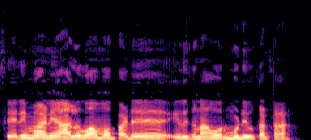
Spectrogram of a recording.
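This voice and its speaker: A man voicing a protective middle-aged cartoon father in Tirunelveli Tamil, gentle with his daughter and scolding with his wife. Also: a little high, fairly even intonation, fast talker, dry recording, natural voice. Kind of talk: cartoon dialogue.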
